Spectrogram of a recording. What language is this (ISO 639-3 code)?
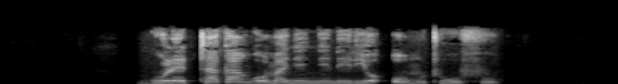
lug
